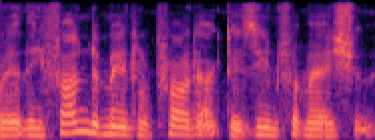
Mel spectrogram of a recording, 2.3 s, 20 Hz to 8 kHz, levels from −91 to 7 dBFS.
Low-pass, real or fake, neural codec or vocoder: 7.2 kHz; fake; vocoder, 22.05 kHz, 80 mel bands, HiFi-GAN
